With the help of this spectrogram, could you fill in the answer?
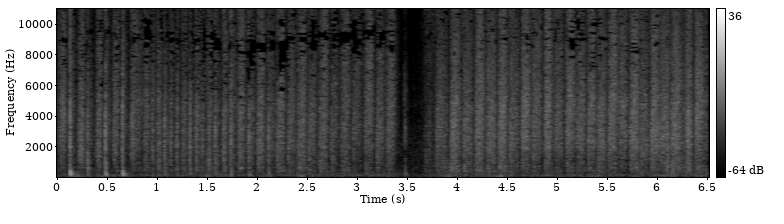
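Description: A hand-held scrub brush is worked back and forth across the pile of a small, dirty, oval fringed woven rug that lies flat on a concrete floor, soaked and covered in soap foam, while the other hand steadies it. The result is a steady run of quick, bright, wet rasping strokes with a hissy, foamy texture. The scrubbing stops briefly around the middle before resuming.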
